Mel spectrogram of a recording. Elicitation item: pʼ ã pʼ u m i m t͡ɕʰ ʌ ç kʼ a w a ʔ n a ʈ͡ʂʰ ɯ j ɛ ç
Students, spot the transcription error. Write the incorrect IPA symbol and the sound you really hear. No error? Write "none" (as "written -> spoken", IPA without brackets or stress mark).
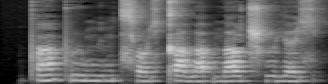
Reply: u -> ɯ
